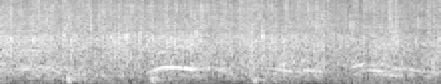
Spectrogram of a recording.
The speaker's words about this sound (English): Somebody give God a hand clap and a shout of praise.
